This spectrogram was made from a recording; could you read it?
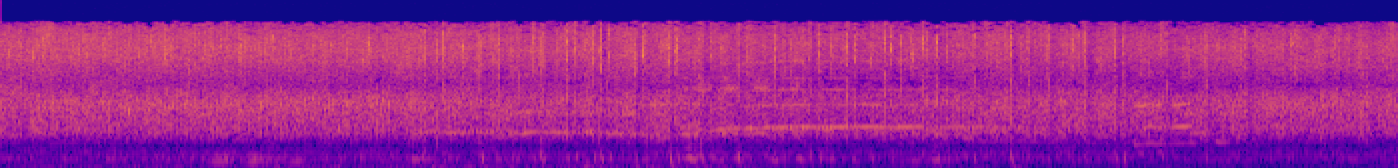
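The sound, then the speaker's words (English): Sustained applause from a large studio audience on a television talk show, dense steady clapping at a constant loud level for several seconds with a faint tone drifting underneath, as the adoptive parents of twins are welcomed onto the show. “I'm going to stand up and clap for myself.”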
